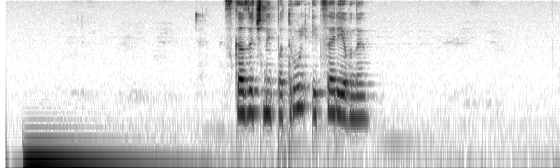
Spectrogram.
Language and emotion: Russian, neutral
